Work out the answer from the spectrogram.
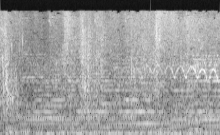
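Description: A pony neighs loudly in a long, wavering whinny that fills the whole moment, with no voices present.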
